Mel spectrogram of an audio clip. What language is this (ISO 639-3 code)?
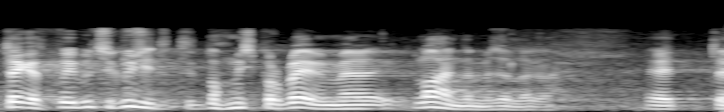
est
